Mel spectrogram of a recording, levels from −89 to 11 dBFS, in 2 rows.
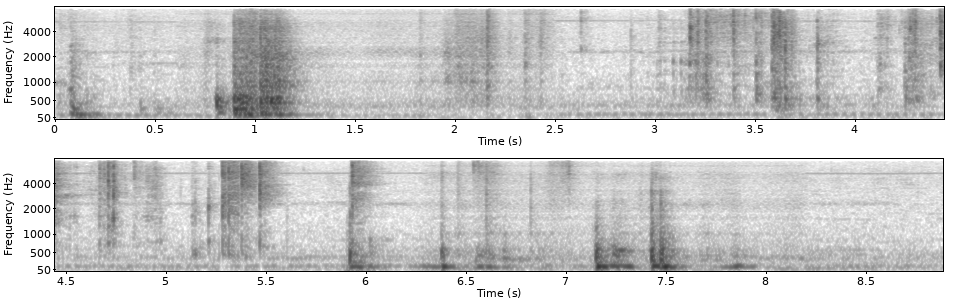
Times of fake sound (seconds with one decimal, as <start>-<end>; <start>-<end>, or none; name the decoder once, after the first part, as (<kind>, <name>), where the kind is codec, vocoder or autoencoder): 0.6-2.5 (autoencoder, DAC-VAE); 6.3-8.2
